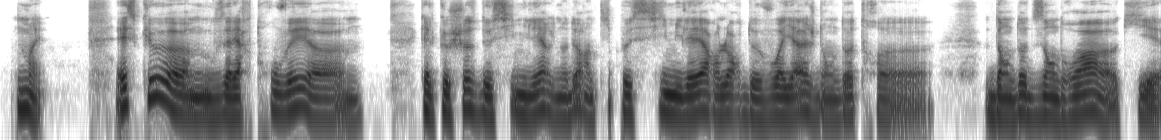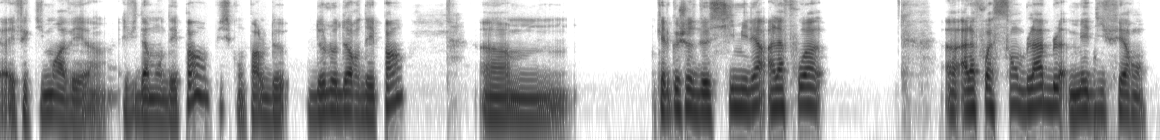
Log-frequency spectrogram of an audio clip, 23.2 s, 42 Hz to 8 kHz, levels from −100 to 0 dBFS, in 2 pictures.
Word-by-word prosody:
Mouais. 135 -7 0 0.7
Est-ce 150 +2 +3
que, 200 - 0
heu, 120 - +4
vous 105 +2 -1
avez 105 0 +6
retrouvé, 125 +5 0
hem, 100 -3 -1 0.6
quelque 120 0 +2
chose 130 +2 -1
de 110 -2 +2
similaire, 115 +4 0
une 105 -2 -2
odeur 105 +1 0
un 100 - -2
petit 100 - -14
peu 120 - 0
similaire, 115 +1 +2
lors 110 -1 0
de 105 -1 -1
voyages 105 +3 +1
dans 95 -1 -3
d'autres, 105 +2 -4
heu, 95 -1 -4 0.6
dans 105 -2 +2
d'autres 105 +1 +1
endroits, 105 +2 +2
heu, - - -7
qui - - -2
effectivement, 115 0 -2
avait, 95 0 -2
heu, - - -5 0.3
évidemment 100 -1 0
des 95 +1 -2
pins, 205 - 0
puisqu'on 140 0 -11
parle 105 -2 -2
de 105 +1 -3 0.2
de 115 +1 -2
l'odeur 125 -1 +2
des 110 -1 +1
pins, 165 - -1 0.8
hem, 105 -2 -3 0.9
quelque 125 +2 0
chose 135 -1 +1
de 120 0 +5
similaire 145 +4 0
à 140 - +2
la 145 0 +4
fois 155 +1 0 1.2
heu, - - 0
à 130 - +3
la 140 - +5
fois, 150 +1 +1
semblable, 150 +2 +1
mais 120 +3 +2
différent? 120 -3 -2
115 Hz, 145 wpm, -21 LUFS, 105-130 Hz, 1.2 s, avez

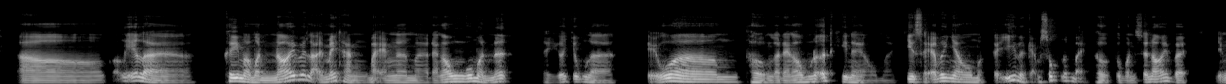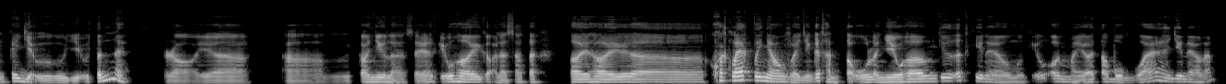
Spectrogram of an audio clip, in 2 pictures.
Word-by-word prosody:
ờ, 90 - -4 0.8
có - - -17
nghĩa - - -1
là 90 -2 0 0.4
khi 155 -3 +6
mà 135 -5 +4
mình 100 -1 -1
nói 155 - +5
với 220 0 0
lại 190 - 0
mấy 150 - 0
thằng 95 - -6
bạn, 95 0 -4
à, 100 0 -3
mà 95 -2 -7
đàn 90 +1 -8
ông 130 +4 +3
của 140 - +4
mình 115 -9 0
á, - - +1 0.4
thì 90 -1 -17
nói 115 - -3
chung 120 -1 -4
là, 90 -4 -5 0.3
kiểu, 145 - +3
ờ, 120 -6 +4 0.3
thường 95 -3 -2
là 95 - -3
đàn 95 0 -3
ông 110 +3 -1
nó 135 - 0
ít 165 - +2
khi - - 0
nào 90 -5 -5
mà 85 - -23 0.2
chia 125 - +2
sẻ 120 - -3
với 155 - +3
nhau 120 -7 0
mà 100 -2 -6
kỹ - - -2
về - - -2
cảm - - -13
xúc 185 +12 -4
lắm 165 -2 -8
bạn, - - -9
thường 95 -4 -5
tụi 95 - -10
mình 90 0 -8
sẽ 100 +5 -4
nói 125 +7 0
về 95 - -3 0.3
những 105 - -7
cái 150 - +3
dự 125 - +2 0.3
dự 100 0 -2
tính - - +4
nè, - - +3 0.4
rồi, 90 0 -4
ờ, 90 0 -3 0.3
ờ, 90 0 -7 0.3
coi 110 0 +1
như 110 0 +3
là 95 -3 -1
sẽ, 95 +5 -2
kiểu, - - +4
hơi, 125 -3 +5
gọi 105 - -4
là 100 - 0
sao 110 +3 -5
ta 115 - +2 0.4
hơi 120 0 +5
hơi, 120 0 +5
ơ, 115 -1 0
khoác 180 +9 0
lác 195 +1 +9
với 180 -2 +6
nhau 130 -6 +5
về 105 -5 +1
những 100 +1 -1
cái 160 - +3
thành 105 -4 -1
tựu 110 - +2
là 115 -1 +3
nhiều 110 +1 +4
hơn, 130 +2 +5
chứ 160 0 +2
ít 185 - +1
khi 150 - +2
nào 105 -5 -2
mà, 105 0 -6
kiểu: - - -8
"Ôi, 135 - -2
mày 105 -6 -4
ơi 110 +3 0
tao - - +1
buồn 100 -2 -2
quá" 125 +8 +1
hay 150 - -2
như 135 0 0
nào 115 -3 -4
lắm. - - -5
110 Hz, 250 wpm, -21 LUFS, 95-130 Hz, 0.8 s, lác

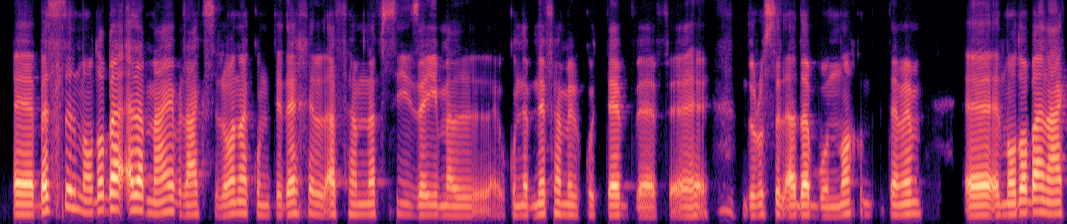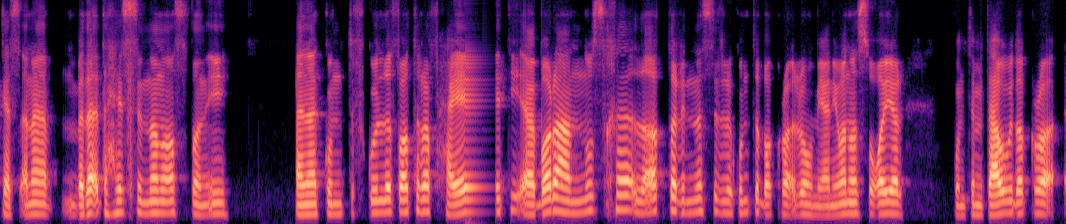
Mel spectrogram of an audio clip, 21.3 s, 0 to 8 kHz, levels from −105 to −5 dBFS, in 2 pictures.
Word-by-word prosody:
آآ 135 0 +7
بس 180 - +7
الموضوع 190 -4 0
بقى 210 0 +6
قَلب 190 -1 +5
معايا 155 +3 0
بالعكس، 135 -3 -4
اللي 125 +1 -5
هو 145 - +2
أنا 155 0 0
كنت 135 -3 -11
داخل 145 0 -3
أفهم 140 -1 -3
نَفْسي 140 0 -3
زي 130 +1 -4
ما 125 0 -6
ال 120 0 -8 0.2
كنا 130 +1 -6
بنفهم 140 +2 -5
الكُتّاب - - -2 0.4
في - - -5 0.4
دروس 135 +3 -6
الأدب 130 -3 +2
والنقد، 140 +5 -6 0.2
تمام، 140 +2 -2 0.4
آآ 130 +1 +5
الموضوع 140 +4 +3
بقى 170 +1 +5
انعكس، 150 -1 0
أنا 140 -2 -2
بدأت 130 +4 +1
أحس 155 +2 +5
إن 155 -1 -4
أنا 155 0 +2
أصلًا 140 -4 -3
إيه، 145 -1 -7 0.7
أنا 135 +1 +3
كنت 135 0 -9
في - - -18
كلّ 160 +1 -1
فترة 170 +1 +1
في 170 - -18
حياتي 165 +6 -2
عبارة 155 +7 +5
عن 160 -2 +3
نسخة 195 +1 -1
لأكتر 175 +2 0
الناس 170 +3 -3
اللي 155 -3 -7
كنت 155 +3 -10
باقرأ 135 0 -3
لهم، 135 -3 -4
يعني 120 +1 -4
وأنا 145 +1 +1
صغيّر 145 -1 +1 0.5
كنت 125 +2 -10
متعوّد 135 +4 +3
أقرأ 145 0 +1
145 Hz, 165 wpm, -22 LUFS, 135-160 Hz, 0.7 s, آآ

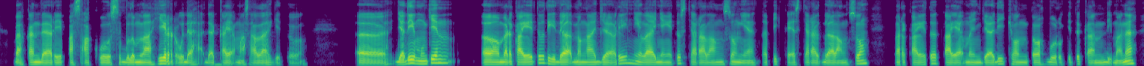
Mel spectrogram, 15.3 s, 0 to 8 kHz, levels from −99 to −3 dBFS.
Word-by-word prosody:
bahkan 95 +1 +1
dari 85 0 +1
pas 85 +1 -1
aku 85 +1 -1
sebelum 95 -1 +1
lahir 105 +9 +4
udah - - -2
ada - - -3
kayak - - -2
masalah, 80 +1 -2
gitu. 90 - -12 0.8
Eee, 80 0 +2
jadi 135 +10 +6
mungkin, 160 - +2 0.4
eee, 95 -1 +6
mereka 100 0 +3
itu 155 +10 +1
tidak 100 -6 +3
mengajari 95 - 0
nilainya 95 -7 0
itu - - -8
secara 90 -8 -2
langsung, 95 +2 -3
ya, 85 0 -4
tapi 105 +5 -9
kayak 95 - -4
secara 90 -2 -4
nggak 85 0 +1
langsung, 90 +12 0 0.3
mereka 95 -1 -3
itu 100 +8 -3 0.2
kayak 90 -1 +2
menjadi 90 +3 0
contoh 90 -2 -2
buruk, 95 -2 -4
gitu, - - -6
kan, 85 +1 -3
di - - -2
mana, 115 +11 +3
95 Hz, 155 wpm, -24 LUFS, 90-100 Hz, 0.8 s, jadi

